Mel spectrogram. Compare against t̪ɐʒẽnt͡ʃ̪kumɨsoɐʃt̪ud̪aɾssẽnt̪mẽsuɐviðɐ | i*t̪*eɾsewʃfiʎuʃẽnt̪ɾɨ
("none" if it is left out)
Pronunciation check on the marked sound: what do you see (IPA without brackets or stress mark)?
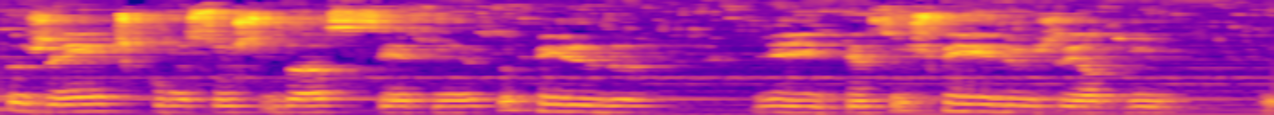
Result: t̪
